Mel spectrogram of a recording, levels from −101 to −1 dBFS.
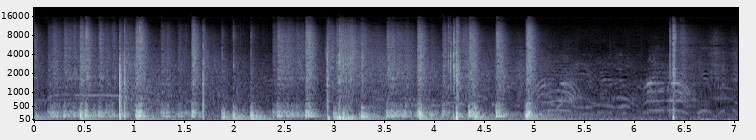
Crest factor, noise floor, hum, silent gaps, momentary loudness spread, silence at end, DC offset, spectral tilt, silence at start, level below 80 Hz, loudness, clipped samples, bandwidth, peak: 28 dB; -52 dBFS; none; none; 16 LU; 0 s; under 0.1%; -5 dB/octave; 0 s; -40 dBFS; -30 LUFS; under 0.1%; 14 kHz; 0 dBFS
